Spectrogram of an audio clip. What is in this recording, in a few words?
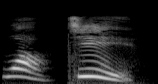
"wang4 ji4", Chinese; 忘记; (động từ) quên; Giáo trình chuẩn HSK3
